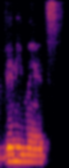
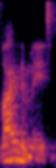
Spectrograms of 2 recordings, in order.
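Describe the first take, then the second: First: The first part rhymes with mini. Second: The first part sounds like vinyl. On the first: The speaker calls it right. "They're Vinimates" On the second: The speaker calls it wrong. "I always want to call them Vinamates because they're vinyl figures"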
